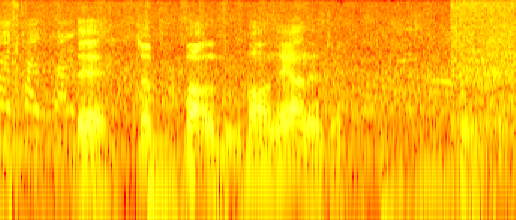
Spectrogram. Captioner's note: in Wu dialect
